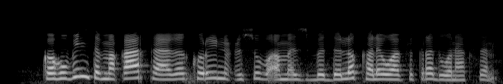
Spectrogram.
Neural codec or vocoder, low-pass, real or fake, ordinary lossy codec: none; 5.4 kHz; real; none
